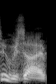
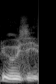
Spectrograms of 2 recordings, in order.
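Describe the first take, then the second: First: The name ends with an 'eye' sound. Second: The name ends with an 'ee' sound. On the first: "They say it's Uzai" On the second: "I pronounce it Uzi"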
